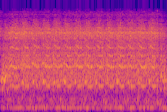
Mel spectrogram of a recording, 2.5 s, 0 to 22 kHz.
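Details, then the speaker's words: Kawasaki ZG1000 Concours parts bike, neglected, cranked over after fitting a cam chain tensioner: steady, even starter whir with no timing chain slop or rattle, absolutely silent chain. "so we're gonna crank the motor over I don't see to show any slop let's crank the motor over"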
